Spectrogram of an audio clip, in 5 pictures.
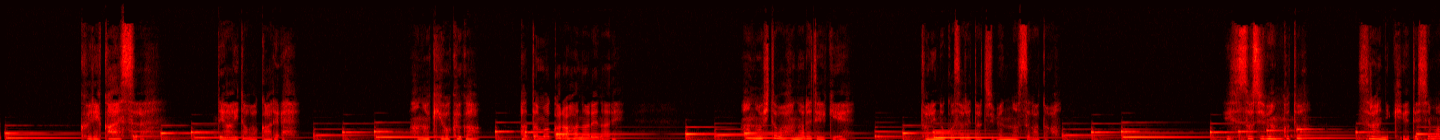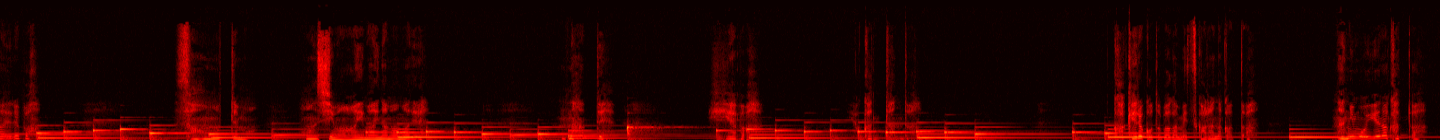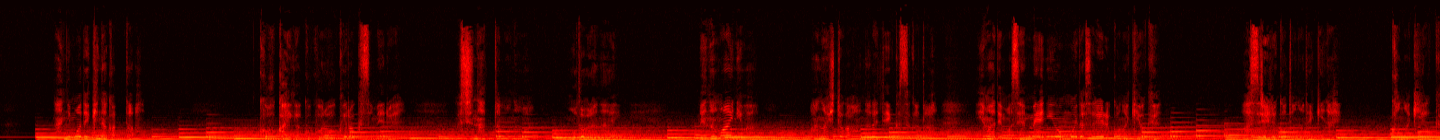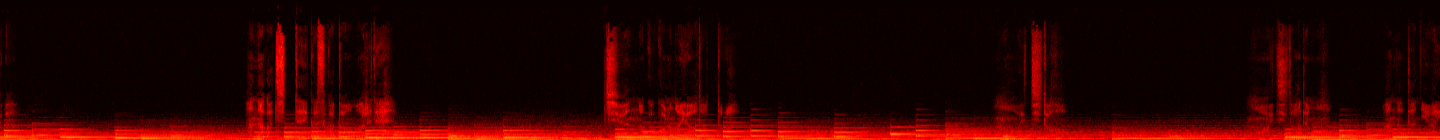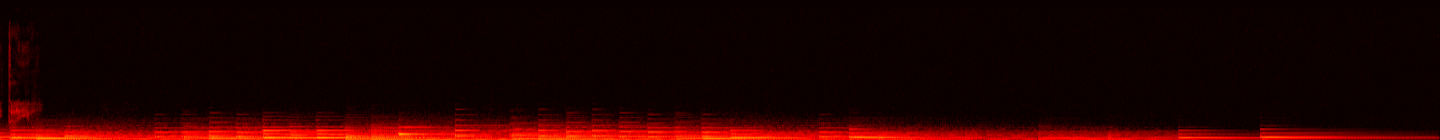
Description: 一人声劇台本｢散りゆく花と思い出される記憶｣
